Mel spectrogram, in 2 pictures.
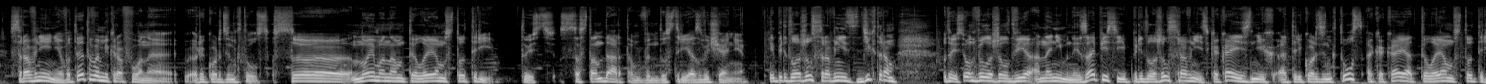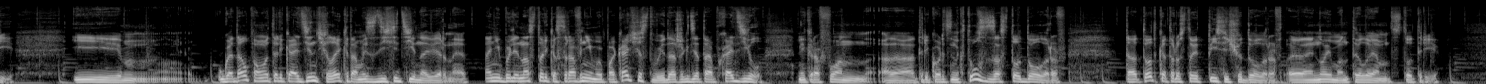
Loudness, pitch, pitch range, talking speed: -19 LUFS, 125 Hz, 110-150 Hz, 155 wpm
